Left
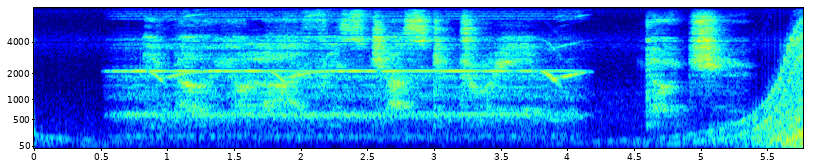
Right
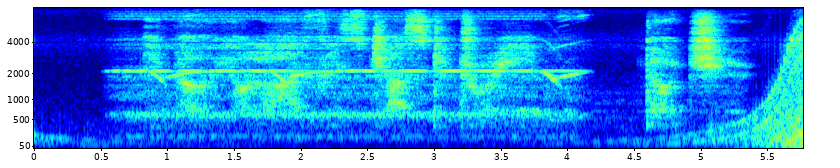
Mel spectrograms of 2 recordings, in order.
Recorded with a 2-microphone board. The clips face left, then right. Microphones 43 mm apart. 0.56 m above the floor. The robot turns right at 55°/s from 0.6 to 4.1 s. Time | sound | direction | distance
0.8 | whispering | 15° left (ahead or behind) | 1.3 m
